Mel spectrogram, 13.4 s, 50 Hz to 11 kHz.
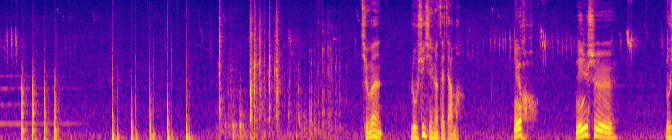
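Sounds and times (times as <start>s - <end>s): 
sharp knocks on a door: 0.4s - 1.3s, 2.2s - 5.4s
speech: 7.3s - 9.3s, 10.3s - 10.7s, 11.5s - 12.4s.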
